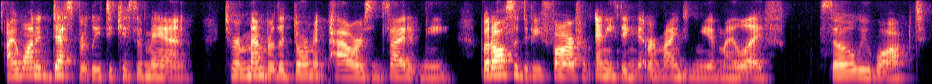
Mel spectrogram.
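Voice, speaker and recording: A woman's voice: medium pitch, fairly even intonation, normal speed, fairly bright tone. Woman author reading her story aloud.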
